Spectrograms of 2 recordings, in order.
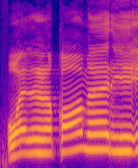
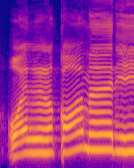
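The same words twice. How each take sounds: The two takes are said the same way.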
